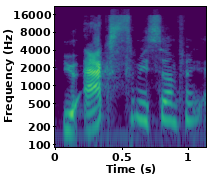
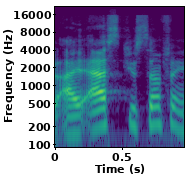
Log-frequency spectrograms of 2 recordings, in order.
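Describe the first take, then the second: First: "asked" said as "axed", rising question; puzzled question with "asked" turned into "axed"; axe for asked. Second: Said in the usual way. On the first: Shown as a demonstration. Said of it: "it's the same word, right?". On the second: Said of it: "they still say it incorrectly".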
